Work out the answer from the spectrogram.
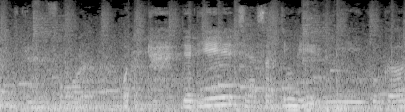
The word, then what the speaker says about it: E-Kran 4: Cara bacanya gimana sih? Terus dia bilang itu bacanya Ikan for.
